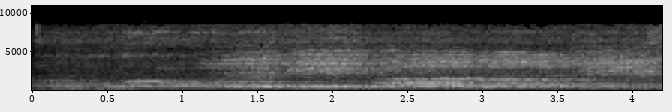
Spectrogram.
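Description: Choir singing long held notes, swelling up from a soft start over the first second or so, as part of a projected show's soundtrack played over a theater's speakers.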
